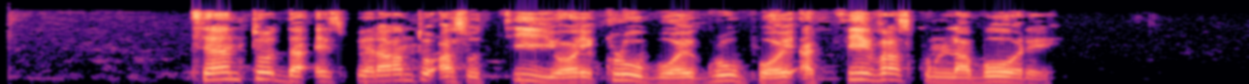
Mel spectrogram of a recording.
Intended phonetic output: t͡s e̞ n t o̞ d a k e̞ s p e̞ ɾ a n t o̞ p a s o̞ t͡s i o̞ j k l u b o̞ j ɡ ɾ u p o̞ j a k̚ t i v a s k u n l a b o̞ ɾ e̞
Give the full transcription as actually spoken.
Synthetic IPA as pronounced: t͡s e̞ n t o̞ d a ʔ e̞ s p e̞ ɾ a n t o̞ ʔ a s o̞ t͡s i o̞ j k l u b o̞ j ɡ ɾ u p o̞ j a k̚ t i v a s k u n l a b o̞ ɾ e̞

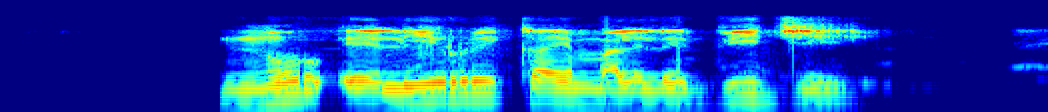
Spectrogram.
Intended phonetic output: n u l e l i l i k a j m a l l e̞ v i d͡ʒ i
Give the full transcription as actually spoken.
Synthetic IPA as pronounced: n u ɾ e l i ɾ i k a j m a l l e̞ v i d͡ʒ i

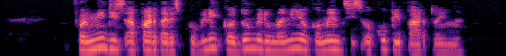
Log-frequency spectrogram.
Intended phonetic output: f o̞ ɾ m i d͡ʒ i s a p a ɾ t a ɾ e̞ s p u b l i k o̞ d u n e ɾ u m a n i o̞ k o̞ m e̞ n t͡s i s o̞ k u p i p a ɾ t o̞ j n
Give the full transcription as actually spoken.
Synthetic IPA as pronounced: f o̞ ɾ m i d͡ʒ i s a p a ɾ t a ɾ e̞ s p u b l i k o̞ d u m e ɾ u m a n i o̞ k o̞ m e̞ n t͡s i s o̞ k u p i p a ɾ t o̞ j n

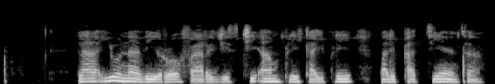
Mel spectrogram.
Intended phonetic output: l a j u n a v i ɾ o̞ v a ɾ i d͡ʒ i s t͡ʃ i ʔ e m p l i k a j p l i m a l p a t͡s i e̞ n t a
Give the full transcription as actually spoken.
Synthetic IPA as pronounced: l a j u n a v i ɾ o̞ f a ɾ i d͡ʒ i s t͡ʃ i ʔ a m p l i k a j p l i m a l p a t͡s i e̞ n t͡s a

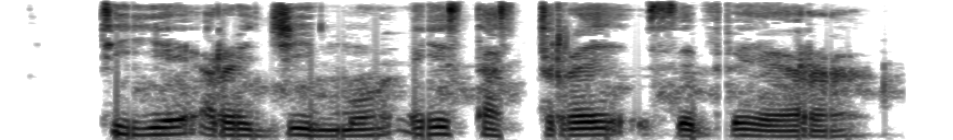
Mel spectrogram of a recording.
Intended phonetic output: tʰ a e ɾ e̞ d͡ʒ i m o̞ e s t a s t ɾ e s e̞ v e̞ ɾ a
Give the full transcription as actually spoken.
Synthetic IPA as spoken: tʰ i e ɾ e̞ d͡ʒ i m o̞ e s t a s t ɾ e s e̞ v e̞ ɾ a

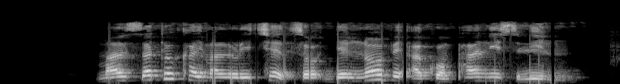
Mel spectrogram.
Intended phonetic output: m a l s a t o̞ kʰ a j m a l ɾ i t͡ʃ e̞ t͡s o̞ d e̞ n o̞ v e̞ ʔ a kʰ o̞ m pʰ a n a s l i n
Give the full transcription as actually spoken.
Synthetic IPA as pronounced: m a l s a t o̞ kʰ a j m a l ɾ i t͡ʃ e̞ t͡s o̞ d e̞ n o̞ v e̞ ʔ a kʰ o̞ m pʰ a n i s l i n

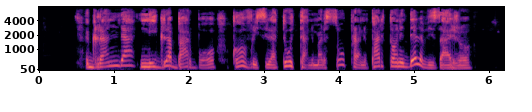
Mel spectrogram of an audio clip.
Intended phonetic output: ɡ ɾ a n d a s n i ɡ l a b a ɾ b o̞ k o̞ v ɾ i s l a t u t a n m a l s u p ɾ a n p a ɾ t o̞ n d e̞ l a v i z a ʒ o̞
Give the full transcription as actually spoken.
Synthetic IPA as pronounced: ɡ ɾ a n d a n i ɡ ɾ a b a ɾ b o̞ k o̞ v ɾ i s l a t u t a n m a l s u p ɾ a n p a ɾ t o̞ n d e̞ l a v i z a ʒ o̞

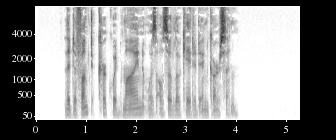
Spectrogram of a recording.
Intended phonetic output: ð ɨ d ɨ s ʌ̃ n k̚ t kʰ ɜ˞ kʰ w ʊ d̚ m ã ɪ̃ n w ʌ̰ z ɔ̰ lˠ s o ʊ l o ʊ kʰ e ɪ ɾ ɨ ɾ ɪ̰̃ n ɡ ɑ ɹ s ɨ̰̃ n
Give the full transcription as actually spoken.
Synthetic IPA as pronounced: ð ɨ d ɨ f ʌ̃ ŋ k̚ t kʰ ɜ˞ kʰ w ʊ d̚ m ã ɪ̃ n w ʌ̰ z ɔ̰ lˠ s o ʊ l o ʊ kʰ e ɪ ɾ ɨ ɾ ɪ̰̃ n ɡ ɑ ɹ s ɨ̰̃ n

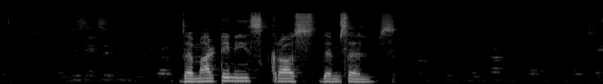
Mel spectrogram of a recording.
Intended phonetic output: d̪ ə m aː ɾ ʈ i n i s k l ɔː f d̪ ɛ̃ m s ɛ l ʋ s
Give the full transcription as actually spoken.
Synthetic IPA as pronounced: d̪ ə m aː ɾ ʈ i n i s k ɾ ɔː s d̪ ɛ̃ m s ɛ l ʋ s

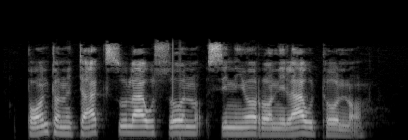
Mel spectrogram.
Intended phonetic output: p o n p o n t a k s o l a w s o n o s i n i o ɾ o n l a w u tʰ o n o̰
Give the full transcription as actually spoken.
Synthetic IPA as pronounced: p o n t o n t a k s u l a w s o n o s i n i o ɾ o n l a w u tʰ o n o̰

